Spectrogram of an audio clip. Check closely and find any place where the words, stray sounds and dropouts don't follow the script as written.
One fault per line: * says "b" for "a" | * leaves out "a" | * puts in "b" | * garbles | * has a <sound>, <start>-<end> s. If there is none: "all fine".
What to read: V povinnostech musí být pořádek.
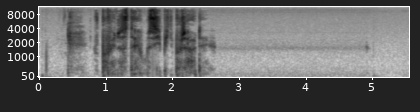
all fine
